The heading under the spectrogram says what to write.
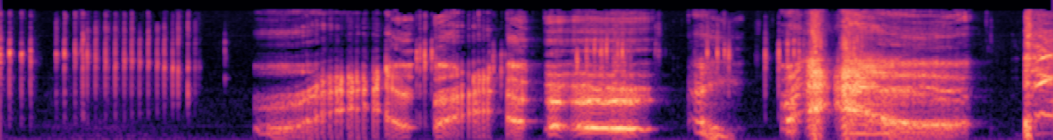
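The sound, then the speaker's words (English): A voice imitates the clicker zombie noise from a video game: a second of faint rapid throat clicks, then loud, strained, croaking groans and gurgles in uneven bursts, with brief pauses between them. “I realized you're trying to do a clicker noise.”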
